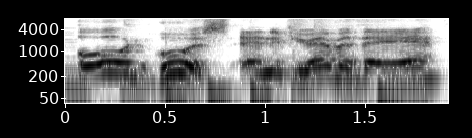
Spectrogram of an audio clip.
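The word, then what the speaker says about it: Auld Hoose: unusual scottish words but they spell it diane a u l d huss h double o s e the old huss and if you're ever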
